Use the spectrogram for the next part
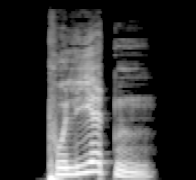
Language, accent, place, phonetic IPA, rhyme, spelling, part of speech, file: German, Germany, Berlin, [poˈliːɐ̯tn̩], -iːɐ̯tn̩, polierten, adjective / verb, De-polierten.ogg
- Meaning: inflection of polieren: 1. first/third-person plural preterite 2. first/third-person plural subjunctive II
